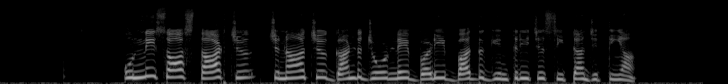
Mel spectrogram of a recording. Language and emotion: Dogri, neutral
